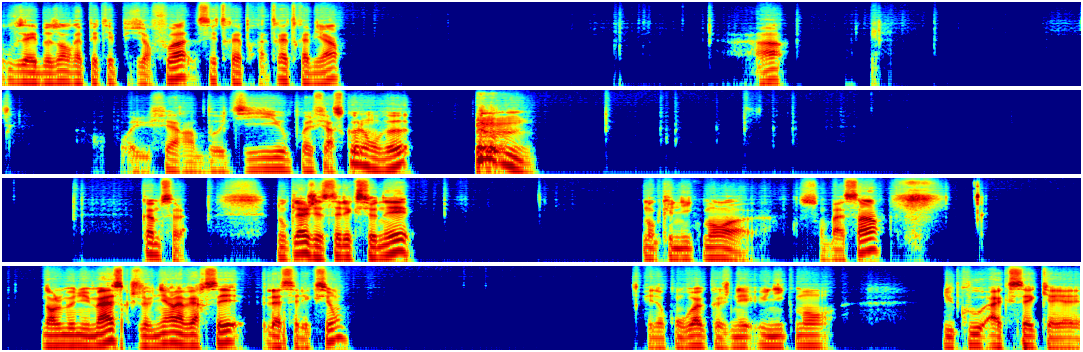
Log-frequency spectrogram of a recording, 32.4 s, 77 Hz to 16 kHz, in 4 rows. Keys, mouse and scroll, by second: 1.0-2.2 scroll up 4, 2.2-5.2 drag, 5.3 middle click, 6.2-6.6 scroll down 2, 6.6-8.4 middle drag, 8.4-9.8 drag, 9.8-11.0 middle drag, 11.0-12.4 drag, 12.4 scroll down 1, 12.6 middle click, 13.4 scroll up 1, 13.6 middle click, 14.6-16.7 drag, 16.7 middle click, 17.5 scroll down 1, 17.8-20.8 middle drag, 25.0-28.0 drag, 31.4-32.3 middle drag.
